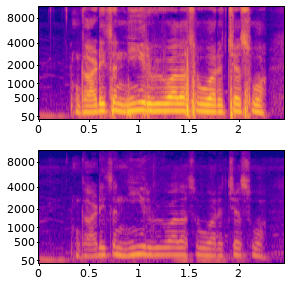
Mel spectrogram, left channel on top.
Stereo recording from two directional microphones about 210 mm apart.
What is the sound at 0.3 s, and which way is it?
Speech, 50° left (ahead or behind).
